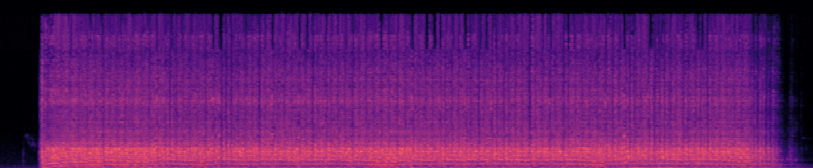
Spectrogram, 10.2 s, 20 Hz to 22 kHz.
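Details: 1937 Willys four-cylinder flathead generator engine, left sitting covered outdoors 15–25+ years, catches on first start attempts with choke held open and runs about nine seconds with an uneven, lumpy, misfiring beat and harsh rattle before dying; owner suspects spark plugs fouled by transmission fluid.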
